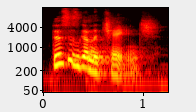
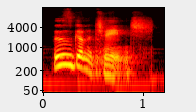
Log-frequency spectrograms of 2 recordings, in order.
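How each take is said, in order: First: 'Going to' is blended into 'gonna'. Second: The same.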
